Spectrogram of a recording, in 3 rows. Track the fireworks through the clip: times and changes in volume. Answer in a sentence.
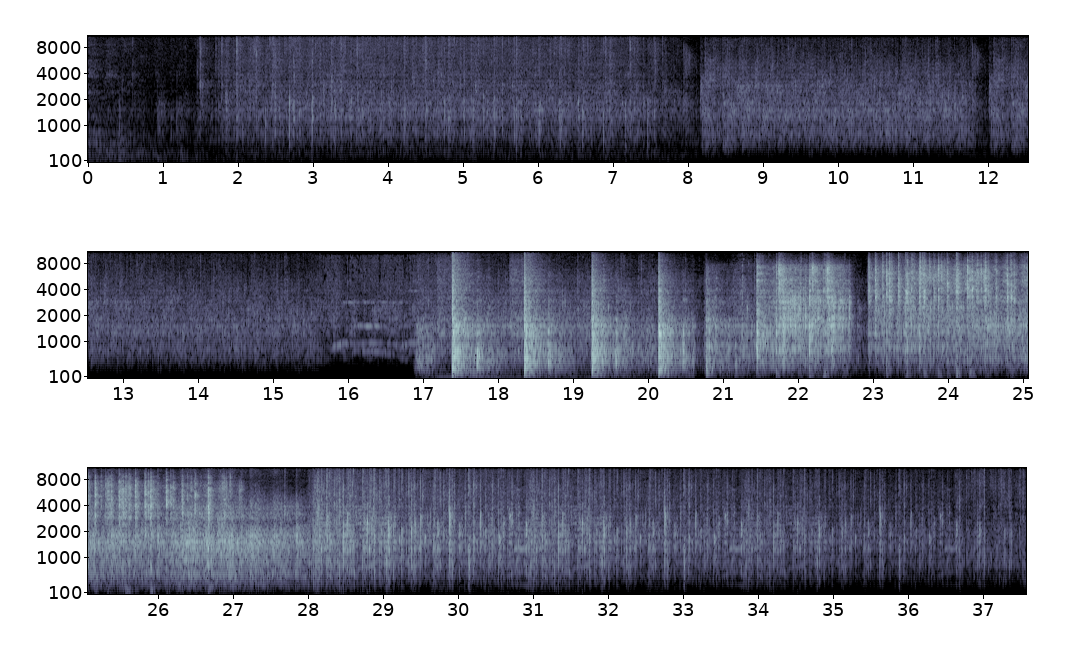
You can hear the fireworks from 16.9 to 27.1 s, getting quieter.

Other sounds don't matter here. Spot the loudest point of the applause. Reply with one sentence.
The volume of the applause peaks at 27 seconds.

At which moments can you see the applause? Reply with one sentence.
You can hear the applause from 0.0 to 37.5 s.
